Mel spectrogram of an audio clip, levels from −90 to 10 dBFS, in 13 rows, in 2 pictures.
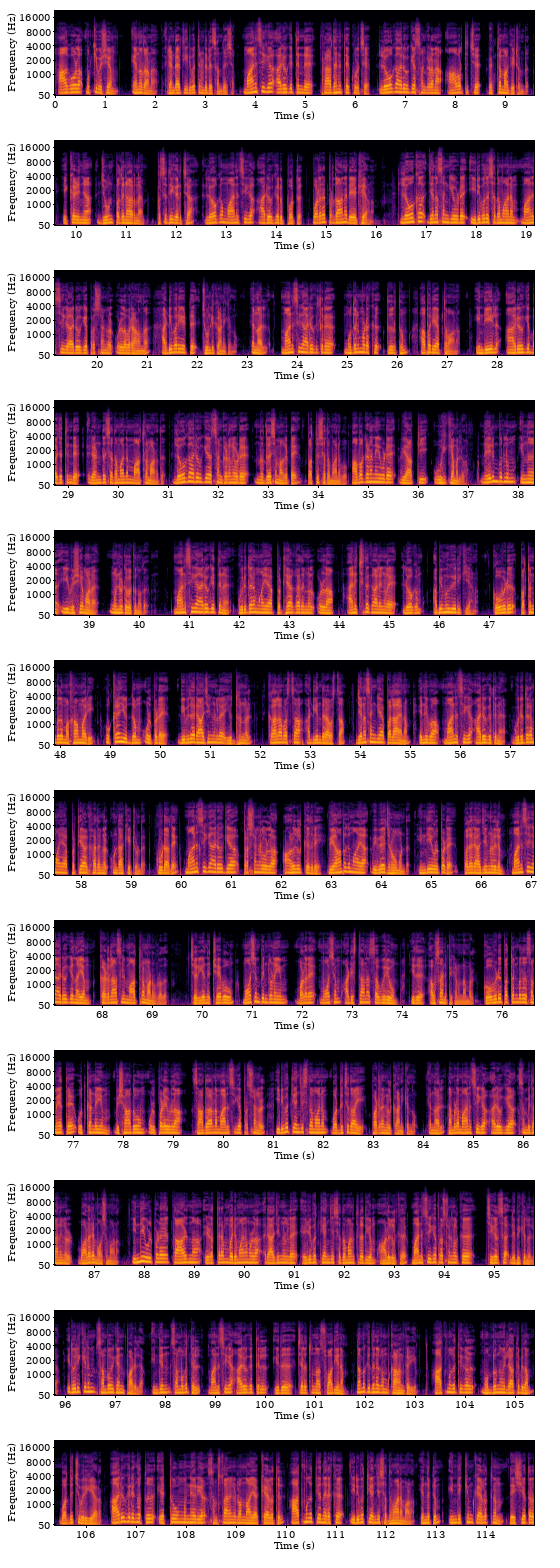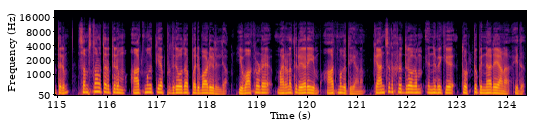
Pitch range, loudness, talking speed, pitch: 130-155 Hz, -13 LUFS, 90 wpm, 145 Hz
